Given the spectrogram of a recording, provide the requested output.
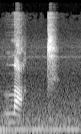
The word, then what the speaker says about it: locked: So for instance, with this word here, with ED, this would be locked. Locked.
